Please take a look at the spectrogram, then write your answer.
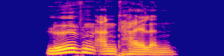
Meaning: dative plural of Löwenanteil
- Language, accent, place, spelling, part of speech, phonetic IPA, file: German, Germany, Berlin, Löwenanteilen, noun, [ˈløːvn̩ˌʔantaɪ̯lən], De-Löwenanteilen.ogg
